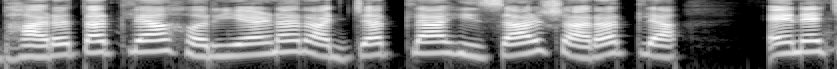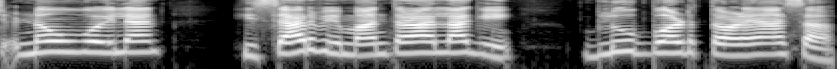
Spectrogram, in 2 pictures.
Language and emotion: Goan Konkani, neutral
